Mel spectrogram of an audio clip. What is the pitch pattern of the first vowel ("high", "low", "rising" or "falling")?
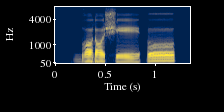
high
